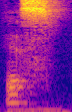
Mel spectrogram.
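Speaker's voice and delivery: "S" softly, with a short, narrow E. Shown as a demonstration. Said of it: "The sound E is short and narrow".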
